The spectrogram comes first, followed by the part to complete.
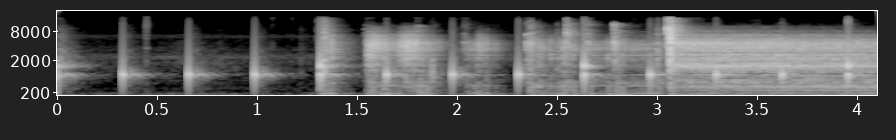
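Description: Metronome clicking about three times a second with drum hits over it, then an electric guitar chord ringing out from about three seconds in while the clicks keep time.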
